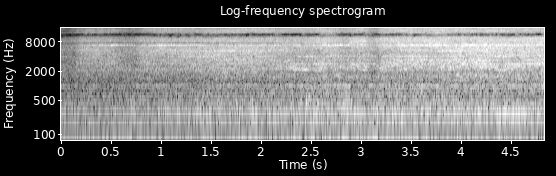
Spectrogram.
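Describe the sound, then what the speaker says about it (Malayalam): A Humsafar Express runs steadily toward Tiruchirappalli, heard from on board as a loud continuous rumble of wheels with a high metallic squeal and hiss layered over it, building slightly over a few seconds with no voices. "തിരുച്ചിറാപ്പള്ളിയിലേക്ക് പോകുന്ന ഹംസഫർ എക്സ്പ്രസ് ആണ്"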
